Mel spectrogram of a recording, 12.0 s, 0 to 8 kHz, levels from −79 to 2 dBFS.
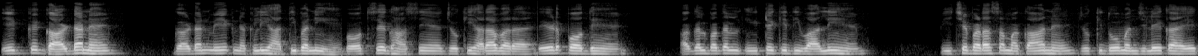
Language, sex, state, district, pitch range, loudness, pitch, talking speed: Hindi, male, Rajasthan, Churu, 140-155 Hz, -17 LUFS, 150 Hz, 185 wpm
